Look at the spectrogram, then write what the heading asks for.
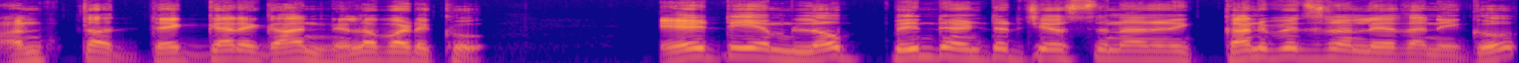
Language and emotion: Telugu, angry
